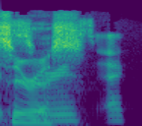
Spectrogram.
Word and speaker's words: Sirius: And it does not affect Bluetooth or Sirius. Did I say that right? – Sirius XM.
